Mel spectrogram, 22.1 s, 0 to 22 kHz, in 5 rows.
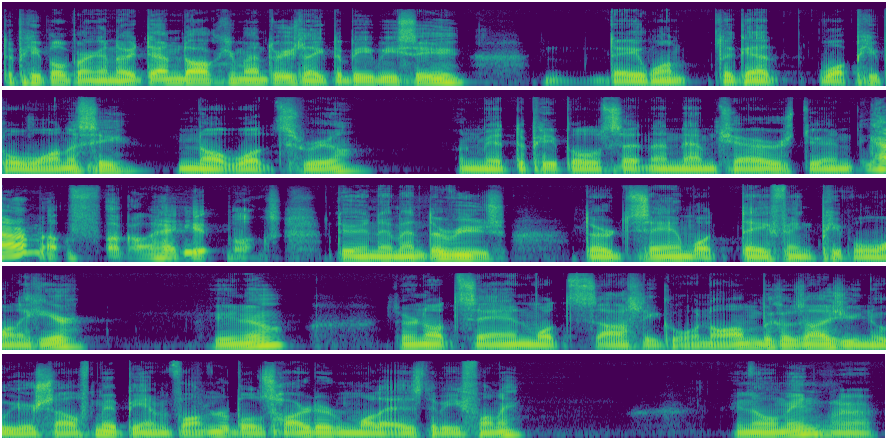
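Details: Young adult man with Tourette syndrome; tics began at 16 as a shoulder tic, spread across his body, then vocal tics followed; worsen with stress and cameras. Involuntary vocal tics of random words and swearing interrupting speech.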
